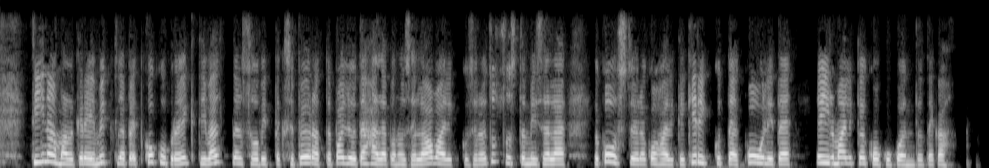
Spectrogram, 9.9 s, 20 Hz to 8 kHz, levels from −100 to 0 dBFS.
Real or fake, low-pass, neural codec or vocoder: real; 7.2 kHz; none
